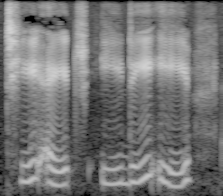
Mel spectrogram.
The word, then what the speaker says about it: Thede: So I am on all social media at Robin Thede, R O B I N T H E D E, and it is Thede, not Thede, uh, like a lot of people like to say.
